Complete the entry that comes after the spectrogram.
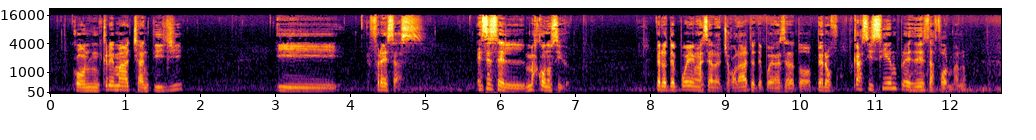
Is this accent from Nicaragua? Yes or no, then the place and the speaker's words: no; Peru; No se espera hasta las 12, como en mi país, por ejemplo. En Perú sí esperábamos hasta las 12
